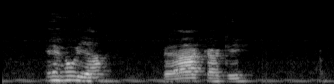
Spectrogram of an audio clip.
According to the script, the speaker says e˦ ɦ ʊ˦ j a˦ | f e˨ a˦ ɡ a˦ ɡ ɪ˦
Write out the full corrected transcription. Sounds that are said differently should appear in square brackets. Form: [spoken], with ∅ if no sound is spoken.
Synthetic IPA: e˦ ɦ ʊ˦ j a˦ | f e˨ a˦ [k] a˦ ɡ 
